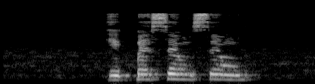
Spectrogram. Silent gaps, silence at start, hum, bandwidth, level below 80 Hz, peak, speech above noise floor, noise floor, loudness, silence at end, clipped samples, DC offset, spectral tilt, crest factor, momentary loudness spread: none; 1.1 s; none; 12 kHz; -80 dBFS; -4 dBFS; 40 dB; -60 dBFS; -18 LUFS; 0.7 s; under 0.1%; under 0.1%; 0 dB/octave; 20 dB; 9 LU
